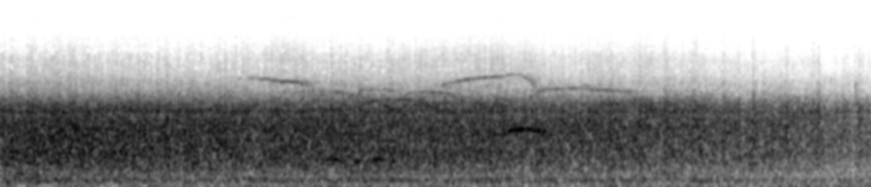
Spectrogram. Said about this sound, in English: Dennis, stop applauding.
